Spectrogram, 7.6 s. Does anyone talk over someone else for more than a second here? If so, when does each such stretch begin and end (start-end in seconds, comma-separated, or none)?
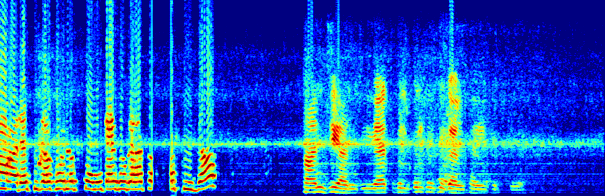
none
